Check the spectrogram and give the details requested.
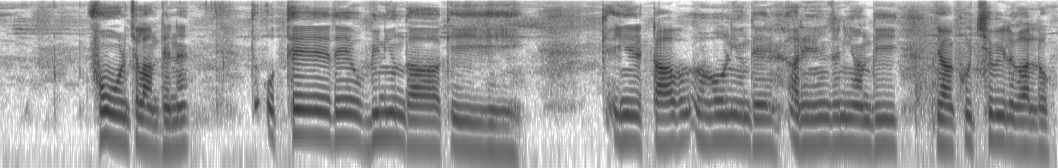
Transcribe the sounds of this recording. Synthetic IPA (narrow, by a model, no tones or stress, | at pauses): pʰoːnt͡ʃəlãːnd̪eːneː | t̪eʊt̪ʰːeːt̪eːobiːnĩːɦʊ̃nd̪aːkɪ | kəiẽːʈaːpɦoːniːɦõnd̪eːəɾeːnznĩːãːnd̪iːd͡ʒãːkʊt͡ʃʰbiːləɡaːloː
